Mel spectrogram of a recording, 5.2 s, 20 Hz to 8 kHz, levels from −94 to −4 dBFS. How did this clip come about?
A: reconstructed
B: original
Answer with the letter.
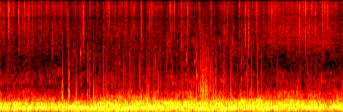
B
